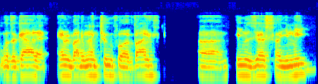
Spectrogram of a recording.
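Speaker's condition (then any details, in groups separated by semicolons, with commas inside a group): Parkinson's; age 70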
